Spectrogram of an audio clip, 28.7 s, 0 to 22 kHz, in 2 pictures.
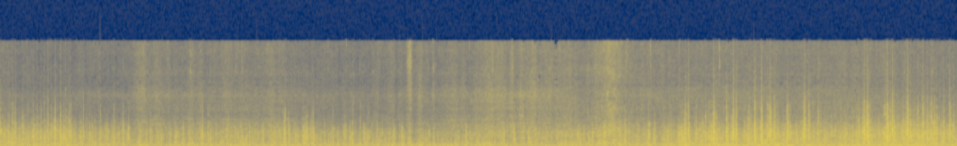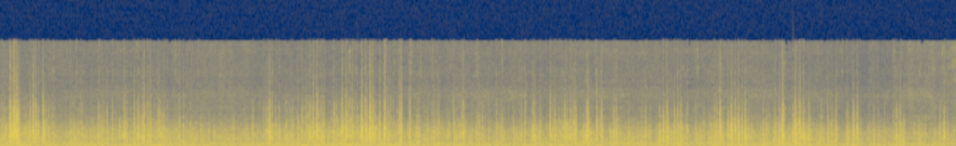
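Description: Steady rush of wind buffeting the microphone on a moving Honda Click 125i scooter, with the scooter's running and tyre noise on the concrete road blended underneath.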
